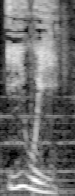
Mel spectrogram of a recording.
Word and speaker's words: EWI: ¿Qué tal el sonido embrujante de ese instrumento medio exótico que se llama iwi? Se escribe E-W-I, un instrumento electrónico, pero que es de viento al mismo tiempo.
